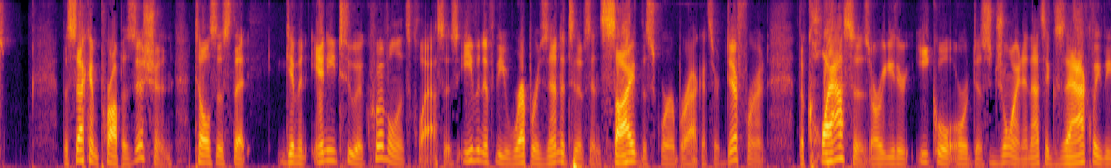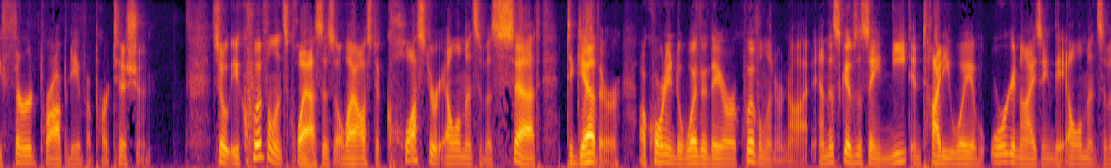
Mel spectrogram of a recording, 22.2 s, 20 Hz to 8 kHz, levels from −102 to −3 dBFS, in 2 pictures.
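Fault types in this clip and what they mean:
Comfort noise in place of the background: two 120 ms stretches where the faint background turns to flat hiss, first about 5 dB quieter, then about 5 dB louder, likely from discontinuous transmission.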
